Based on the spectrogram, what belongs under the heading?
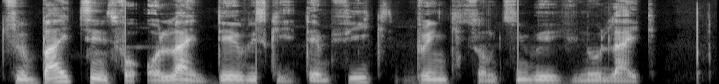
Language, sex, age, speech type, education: Nigerian Pidgin, male, 15-29, spontaneous, tertiary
